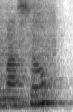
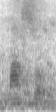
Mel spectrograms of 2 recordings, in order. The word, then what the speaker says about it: muscle: the gray is your musle muscle right not mus okay musle and everything in the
